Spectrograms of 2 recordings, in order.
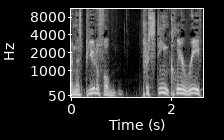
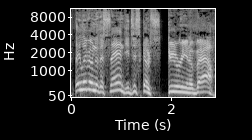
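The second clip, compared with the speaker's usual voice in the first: put-on much higher Australian accent, casual; Aussie guide explaining, pitched way up; 10 semitones higher than usual. Australian guide explaining the ray in a high Australian accent. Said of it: "his accent".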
